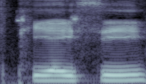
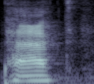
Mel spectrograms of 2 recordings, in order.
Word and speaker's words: PAC: from better money pack that's PA see not packed PA see okay your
